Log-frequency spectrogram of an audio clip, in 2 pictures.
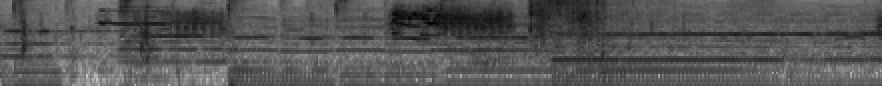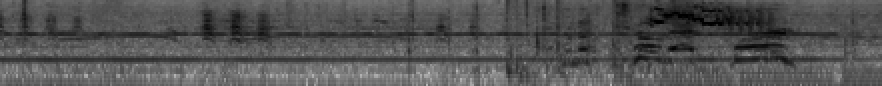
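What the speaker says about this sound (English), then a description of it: "Kill that bird!" Shrill bird squawks cut in and out over a busy scene, with voices talking loudly throughout and a steady tonal hum underneath.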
